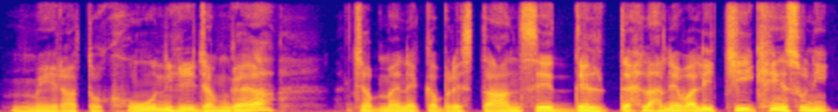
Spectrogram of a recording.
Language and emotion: Hindi, fearful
